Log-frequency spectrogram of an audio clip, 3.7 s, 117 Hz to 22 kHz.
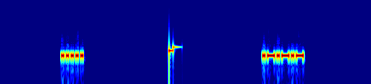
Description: Morse code, heard as a keyed tone, about 48 wpm, 700 Hz. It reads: 5 .
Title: Single Character (Letter:Number:Punctuation:Prosign) Alt 50wpm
